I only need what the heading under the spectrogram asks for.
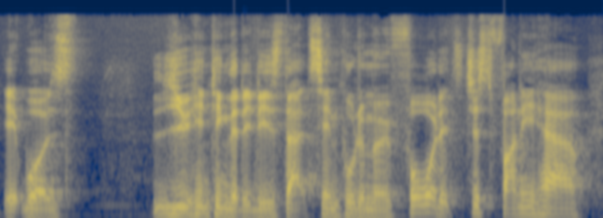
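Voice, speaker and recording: A man's voice: fairly low pitch, steady tone, normal speed. A man chatting on a podcast in a reflective, hesitant way, with many fillers. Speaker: podcast co-host. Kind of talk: casual podcast chat.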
